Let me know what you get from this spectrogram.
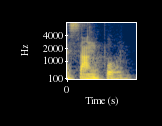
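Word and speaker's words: Tsangpo: सांगपो कहा जाता है ऐसे सांगपो लिखाता है लेकिन यह टी साइलेंट रहता है सांगपो सांगपो बोलते है इसको और यही हमारे छ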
